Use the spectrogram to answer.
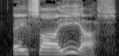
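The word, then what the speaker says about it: Esaias (Ἠσαΐας): You have your accent over the iota, But these two dots over the iota means that this diphthong, alpha iota, which is naturally translated I, these vowels are now split. Esaias, so they're pronounced separately.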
